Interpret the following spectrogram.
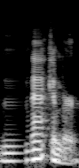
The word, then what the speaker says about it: Macumber: the monstrous in revelation by my guest heather mcemer right i got that i got there you go got the pronunciation right well heather thank you so much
